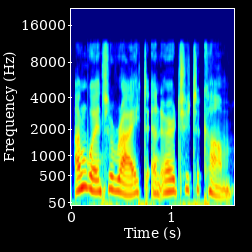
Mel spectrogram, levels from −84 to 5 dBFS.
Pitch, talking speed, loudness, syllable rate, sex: 200 Hz, 330 wpm, -17 LUFS, 7.2 syllables/s, female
